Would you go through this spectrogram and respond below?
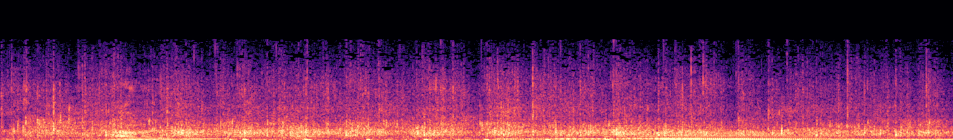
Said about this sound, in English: Can we give all our guests a hand clap?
